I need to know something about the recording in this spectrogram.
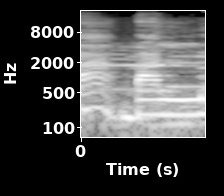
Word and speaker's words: บรรลุ: ผู้ เล่น และ บรรลุ อ่าน ว่า บรรลุ นะ คะ หมาย ถึง ถึง สำเร็จ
